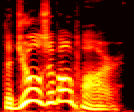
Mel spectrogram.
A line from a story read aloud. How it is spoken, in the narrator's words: cried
